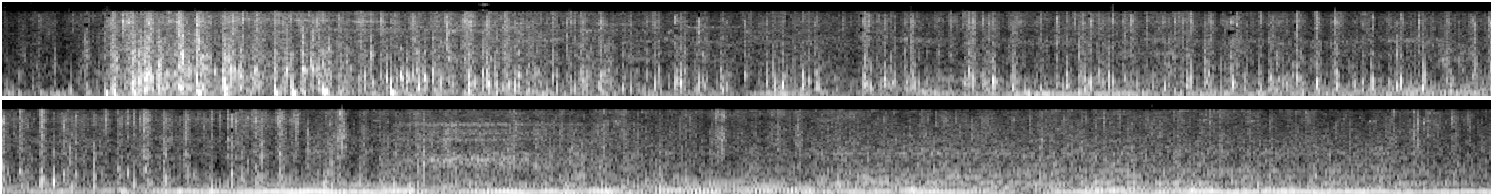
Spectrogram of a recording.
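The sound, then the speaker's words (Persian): Horse hooves clip-clop steadily as a horse-drawn carriage moves along toward a forest, many quick hoofbeats over a continuous low rumble that persists throughout. “به نظرم میتونیم درشکه رو بیاریم جلو.”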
